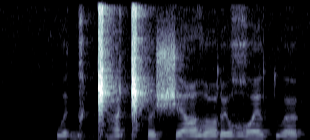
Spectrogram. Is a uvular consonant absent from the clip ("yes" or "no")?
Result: no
